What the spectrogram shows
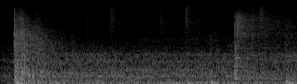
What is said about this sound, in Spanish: Era una bomba hecha con un tubo un dispositivo improvisado muy volátil debido a la pólvora mantenida bajo presión.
